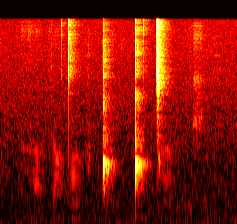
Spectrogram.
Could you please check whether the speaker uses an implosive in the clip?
no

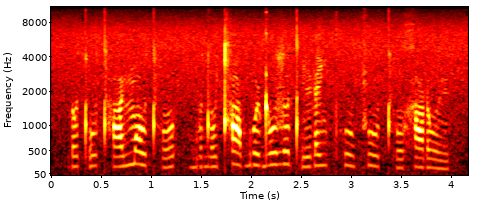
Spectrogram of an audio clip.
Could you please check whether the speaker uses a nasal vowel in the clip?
no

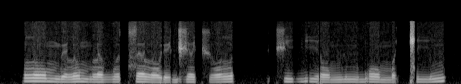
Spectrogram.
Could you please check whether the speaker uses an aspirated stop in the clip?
no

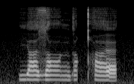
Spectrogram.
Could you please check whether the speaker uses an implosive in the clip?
no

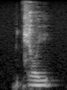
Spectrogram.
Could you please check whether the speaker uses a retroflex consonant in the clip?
no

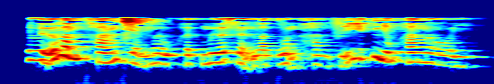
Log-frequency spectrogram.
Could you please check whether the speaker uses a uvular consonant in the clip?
no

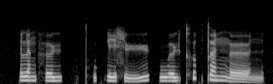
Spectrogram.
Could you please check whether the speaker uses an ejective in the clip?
no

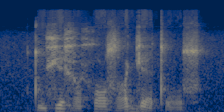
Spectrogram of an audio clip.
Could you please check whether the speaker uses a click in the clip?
no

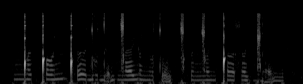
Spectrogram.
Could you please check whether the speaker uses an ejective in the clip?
yes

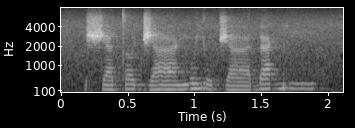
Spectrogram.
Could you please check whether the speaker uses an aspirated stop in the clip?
no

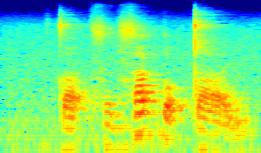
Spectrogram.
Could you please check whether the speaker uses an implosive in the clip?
yes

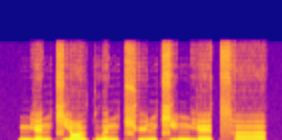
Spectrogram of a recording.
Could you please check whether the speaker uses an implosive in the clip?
no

